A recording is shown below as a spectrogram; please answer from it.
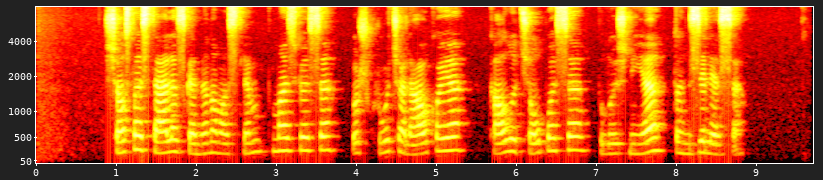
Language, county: Lithuanian, Vilnius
